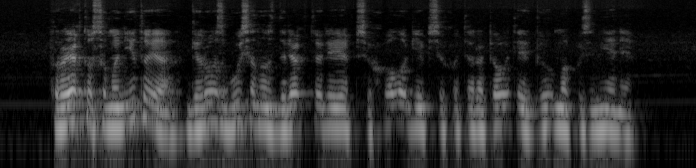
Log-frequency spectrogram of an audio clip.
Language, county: Lithuanian, Tauragė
